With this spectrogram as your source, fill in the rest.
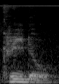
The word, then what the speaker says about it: Credo: Throughout this video, I mispronounced the company name Credo. The correct pronunciation is Credo.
